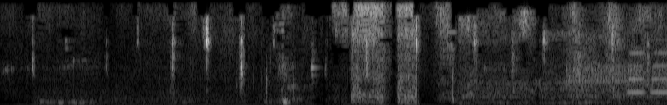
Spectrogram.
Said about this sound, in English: driving around with his indicator. Yeah, so I got my four ways on. Beep, beep, beep, beep, beep. It's amazing what sounds come through the Bluetooth better than the voice.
